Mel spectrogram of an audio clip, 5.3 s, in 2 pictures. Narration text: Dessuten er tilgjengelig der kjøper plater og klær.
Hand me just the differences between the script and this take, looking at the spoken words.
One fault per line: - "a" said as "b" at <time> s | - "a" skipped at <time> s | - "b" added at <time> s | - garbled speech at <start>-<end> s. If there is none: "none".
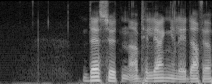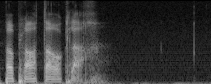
none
